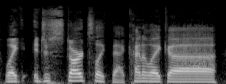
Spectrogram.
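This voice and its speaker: A man's voice: mid-range voice, normal speed, a bit bright, clear, resonant tone, no room sound. A man hosting a casual film podcast, talking informally and restarting sentences as he explains his ideas. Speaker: podcast host.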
